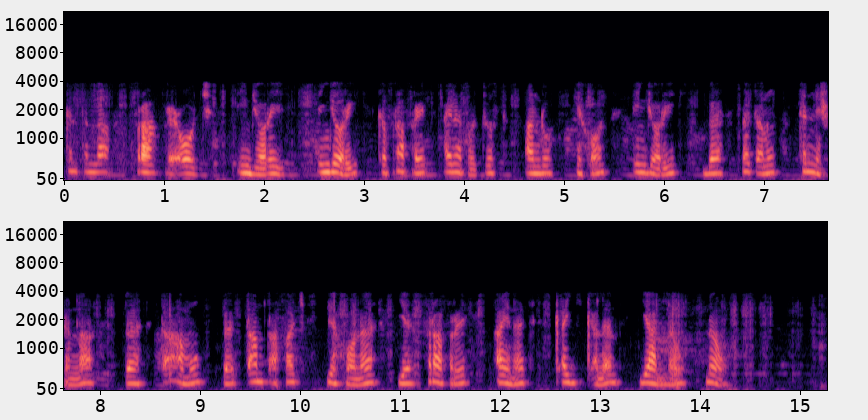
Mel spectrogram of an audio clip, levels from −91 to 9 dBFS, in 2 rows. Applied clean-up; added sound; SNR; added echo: none; none; none; none.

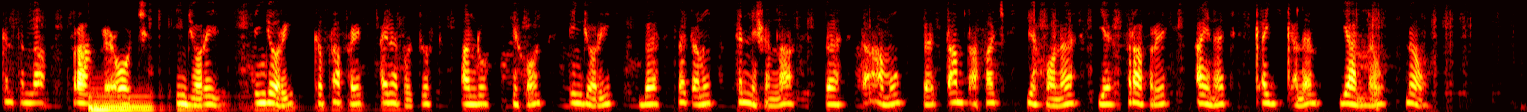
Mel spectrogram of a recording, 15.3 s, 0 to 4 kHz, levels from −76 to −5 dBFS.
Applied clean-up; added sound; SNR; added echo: neural mask model RNNoise.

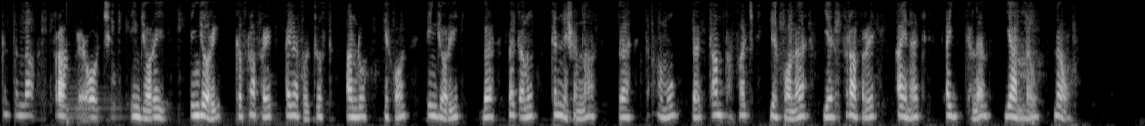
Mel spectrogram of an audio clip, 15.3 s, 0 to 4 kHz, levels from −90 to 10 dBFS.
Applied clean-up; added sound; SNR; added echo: neural mask model DeepFilterNet 3.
